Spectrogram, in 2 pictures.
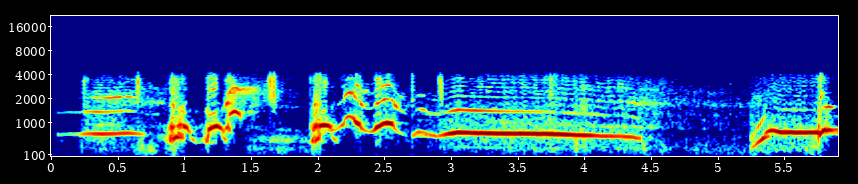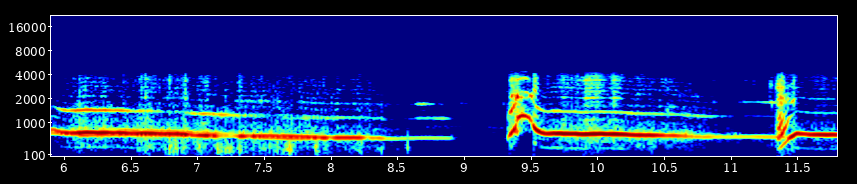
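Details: Miniature Schnauzers howling, with Austin the vocal one among the dogs: long sustained wavering howls with rising yelps between them, broken by short pauses, loud and clear with no other sounds.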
